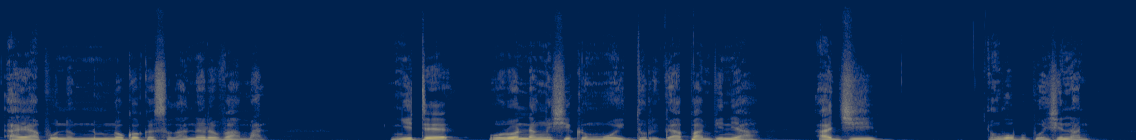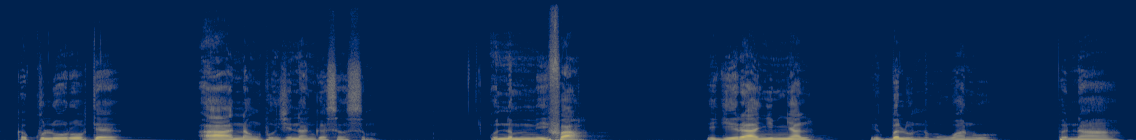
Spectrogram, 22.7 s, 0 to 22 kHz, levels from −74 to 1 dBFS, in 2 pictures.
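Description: No technical faults are audible.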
